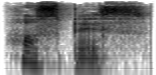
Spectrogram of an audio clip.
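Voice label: "hospice", British English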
